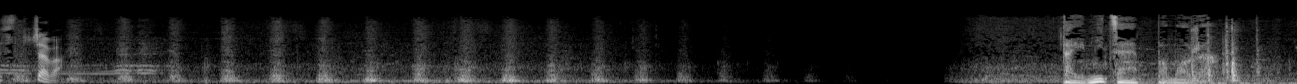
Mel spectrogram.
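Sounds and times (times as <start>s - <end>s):
speech: 0.0s - 1.3s, 11.0s - 12.4s
19th-century steam locomotive chuffing: 0.0s - 8.3s.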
